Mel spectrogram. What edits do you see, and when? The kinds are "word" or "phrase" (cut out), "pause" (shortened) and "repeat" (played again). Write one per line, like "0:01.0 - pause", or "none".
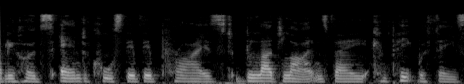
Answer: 0:01.4 - repeat
0:03.3 - word
0:03.7 - word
